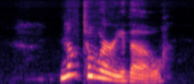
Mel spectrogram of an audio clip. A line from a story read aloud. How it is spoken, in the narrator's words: Yamaguchi picks up cheerfully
